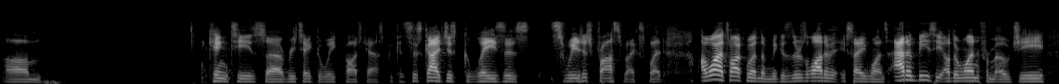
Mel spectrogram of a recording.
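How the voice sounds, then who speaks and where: A man's voice: medium pitch, fairly quick, sharp tone, no room sound. A man giving rambling solo esports commentary, casual, with many fillers and "right?" tags.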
